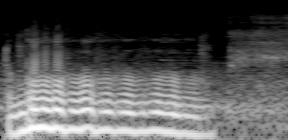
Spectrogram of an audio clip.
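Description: A man's voice drawing out one long, low, slightly wavering note for about a second and a half, then a brief hiss near the end.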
